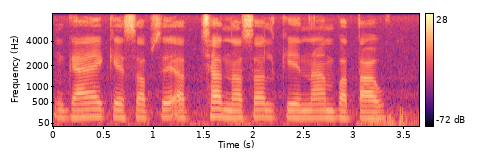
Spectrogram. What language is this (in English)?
Magahi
